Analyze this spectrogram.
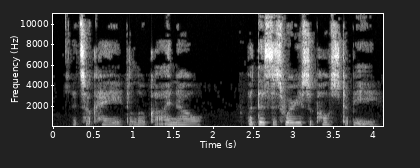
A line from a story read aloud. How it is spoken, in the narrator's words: he whispered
